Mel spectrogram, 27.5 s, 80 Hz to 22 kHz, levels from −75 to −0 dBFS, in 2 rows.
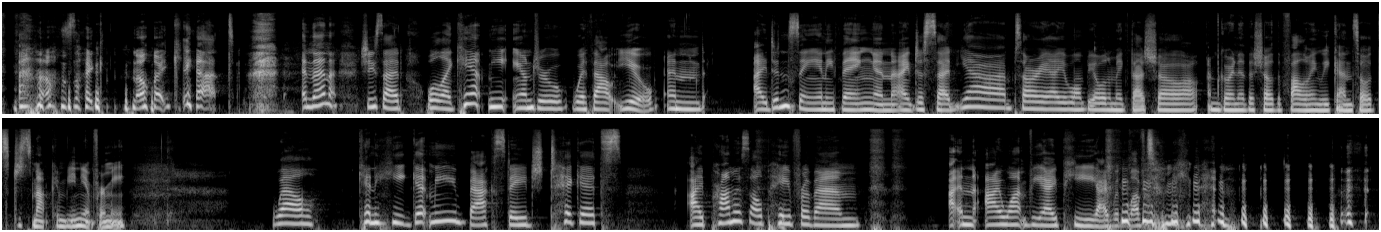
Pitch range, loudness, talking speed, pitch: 195-270 Hz, -20 LUFS, 165 wpm, 220 Hz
